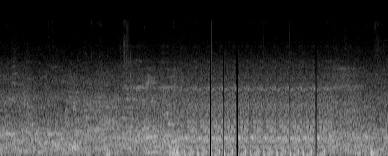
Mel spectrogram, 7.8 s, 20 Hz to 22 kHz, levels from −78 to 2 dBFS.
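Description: From 3.93 s to 6.57 s the audio is caught in a CD stuck on one turn. A scratch keeps knocking the laser back a track, so a 264 ms slice repeats ten times, each jump marked by a brief mute. Its tight, metronomic evenness separates it from irregular network dropouts.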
